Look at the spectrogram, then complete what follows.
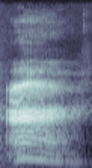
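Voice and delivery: loud, high, annoyed groan; disgusted ugh. Shown as a demonstration. Contrasting the angry sound he always made, loud groan. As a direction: spit out the ugh in anger. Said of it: "I always said".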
